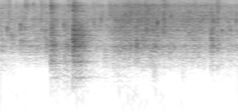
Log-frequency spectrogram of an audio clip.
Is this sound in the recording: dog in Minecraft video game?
no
